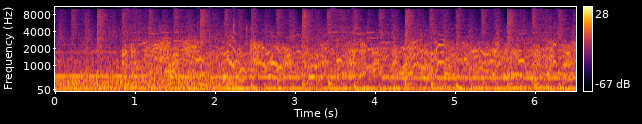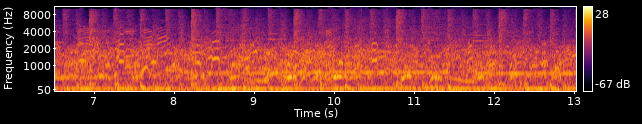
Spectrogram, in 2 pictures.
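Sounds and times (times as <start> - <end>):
steady low hum: 0.0 - 3.9
dogs barking yelping and howling: 0.0 - 13.0.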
